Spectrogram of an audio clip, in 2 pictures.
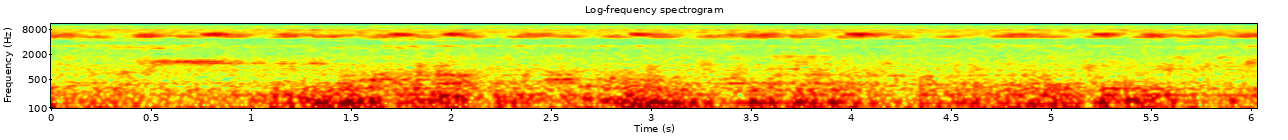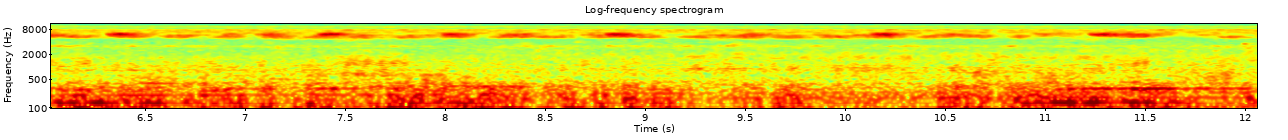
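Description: Faint insect chirping in the background, a steady run of short high chirps about two or three a second, over a low room rumble.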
